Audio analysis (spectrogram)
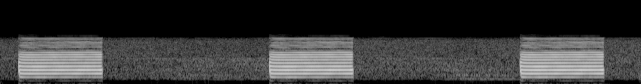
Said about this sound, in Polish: Jej potoczne nazwy to po angielsku baser, po rosyjsku żużałka, a po polsku brzęczyk. Zwykle nadaje ona krótki, monotonny sygnał brzęczenia, powtarzany w przybliżeniu 25 razy na minutę przez 24 godziny na dobę.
